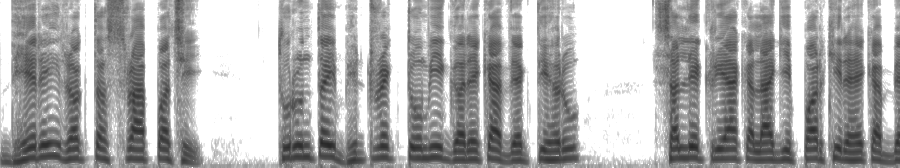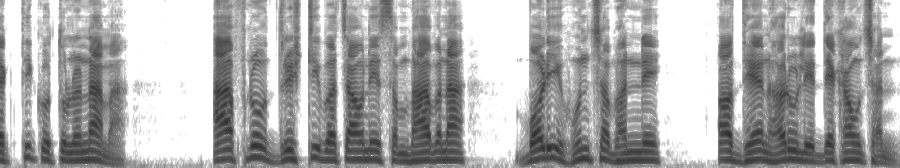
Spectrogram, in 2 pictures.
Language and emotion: Nepali, neutral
